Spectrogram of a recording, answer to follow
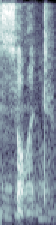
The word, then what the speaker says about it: sword: अब इसमें क्या है, SWORD, इसमें हम O को लंबा नहीं करते हैं, ठीक है? इसको हम क्या बोलते हैं, सॉर्ड, ठीक है?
